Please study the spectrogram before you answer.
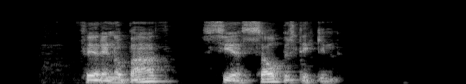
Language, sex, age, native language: Icelandic, male, 50-59, Icelandic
